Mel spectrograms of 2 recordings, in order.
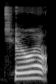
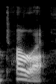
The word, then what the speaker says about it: Tara: This is Tara or Tara. I say Tara nowadays because we have a neighbor. Her name is spelled this way, and it's Tara. So we're going to call her Tara.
